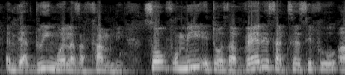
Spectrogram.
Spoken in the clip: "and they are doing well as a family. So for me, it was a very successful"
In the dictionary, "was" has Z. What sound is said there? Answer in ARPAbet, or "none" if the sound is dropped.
Z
